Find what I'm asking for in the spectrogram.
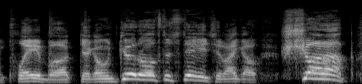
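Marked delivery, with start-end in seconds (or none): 1.1-2.2 high, loud mock heckle; heckling yell. Retold crowd heckling the comedian. 2.8-3.5 high, loud retort to hecklers; angry shout. Retold or imitated. Retold comeback to hecklers.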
